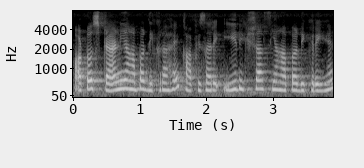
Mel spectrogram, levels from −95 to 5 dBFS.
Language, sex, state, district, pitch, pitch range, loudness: Hindi, female, Maharashtra, Chandrapur, 255 Hz, 240-290 Hz, -22 LUFS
